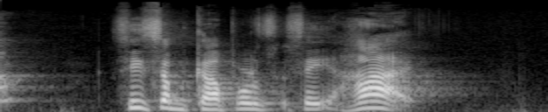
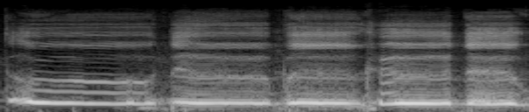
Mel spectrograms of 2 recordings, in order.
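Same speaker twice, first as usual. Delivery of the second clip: hammed-up fake sobbing; mock boo-hoo; 10 semitones higher, much slower than usual. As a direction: sob out a silly boo-hoo.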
